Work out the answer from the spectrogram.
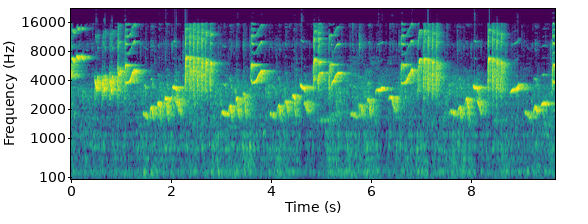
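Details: Blood-breasted flowerpecker song: high, thin phrases repeated about every two seconds, each a buzzy burst followed by a string of short whistled notes stepping downward, over a faint low hum.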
